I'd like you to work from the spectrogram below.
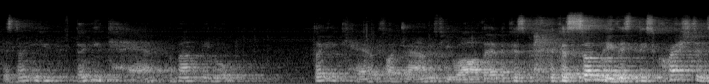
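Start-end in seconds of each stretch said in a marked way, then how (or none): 0.1-5.0 soft aching question to God; hushed prayerful plea; quiet plea. Retold or imitated. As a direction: ask it softly, wounded. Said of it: "any sane person asks".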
